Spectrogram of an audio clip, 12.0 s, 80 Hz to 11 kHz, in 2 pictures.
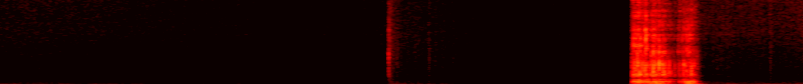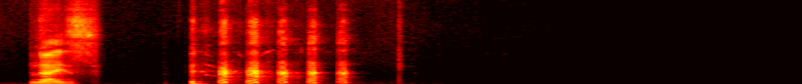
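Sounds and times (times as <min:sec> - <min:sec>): man's stifled laugh: 0:07.5 - 0:08.8.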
